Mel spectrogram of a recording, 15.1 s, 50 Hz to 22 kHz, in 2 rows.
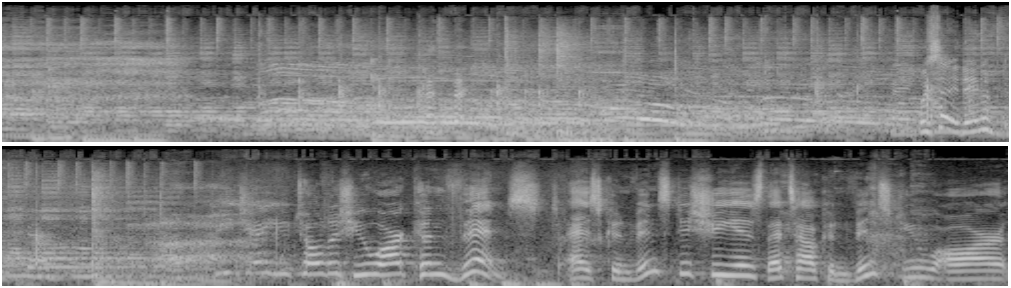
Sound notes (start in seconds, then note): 1.7 audience boos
